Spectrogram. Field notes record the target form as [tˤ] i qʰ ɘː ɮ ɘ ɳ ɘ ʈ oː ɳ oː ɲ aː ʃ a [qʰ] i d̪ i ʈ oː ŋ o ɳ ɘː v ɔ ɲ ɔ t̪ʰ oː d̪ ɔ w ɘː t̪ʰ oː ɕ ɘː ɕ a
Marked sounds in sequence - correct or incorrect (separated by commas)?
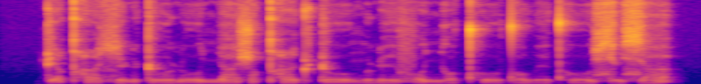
incorrect, correct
